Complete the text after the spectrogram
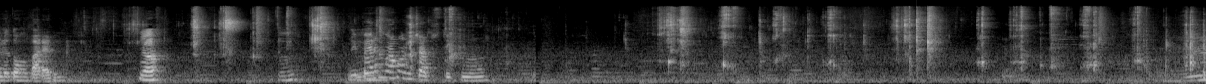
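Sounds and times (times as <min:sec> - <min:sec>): crunchy food being chewed: 0:00.8 - 0:03.4, 0:06.5 - 0:12.0.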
